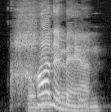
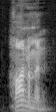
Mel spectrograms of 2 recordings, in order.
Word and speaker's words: Hahnemann: in 1796 by a man that I'm gonna mispronounce called Samuel Hahnemann Hahnemann spelled HH + e MA and n okay yes Hahnemann hanaman Hannah yes it's the best of all he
